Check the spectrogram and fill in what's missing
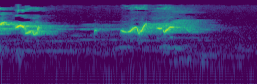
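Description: Black-crested Bulbul song: two short, bright, liquid warbled phrases, the second longer and more rambling, a brief pause between them, with no other sounds.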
